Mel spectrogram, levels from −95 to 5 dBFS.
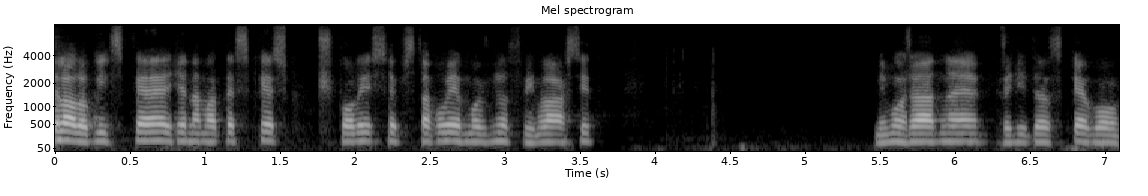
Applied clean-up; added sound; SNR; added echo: neural mask model DeepFilterNet 3.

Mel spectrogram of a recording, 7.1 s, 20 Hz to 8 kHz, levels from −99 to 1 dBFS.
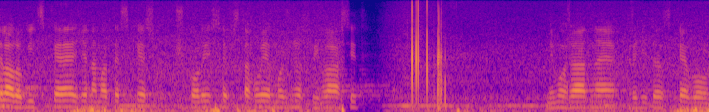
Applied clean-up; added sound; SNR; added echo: none; Hands; 0 dB; none.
